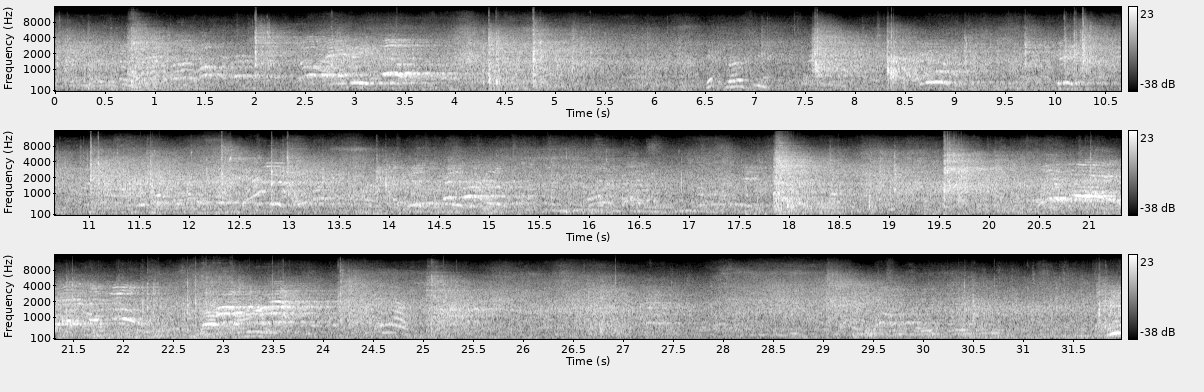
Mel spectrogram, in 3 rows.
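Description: Ice hockey game sounds: sharp knocks of puck and sticks against the boards, loudest about 8, 18 and 20 seconds in, over a steady hubbub of spectators' voices.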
